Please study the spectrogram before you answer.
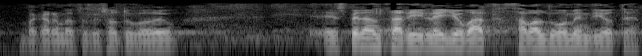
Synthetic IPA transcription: bakare̞mbat͡suke̞sawt̪uko̞ð̞e̞w | espe̞ɾant͡saɾile̞jo̞βat̪saβald̪ue̞me̞nd̪io̞t̪e̞

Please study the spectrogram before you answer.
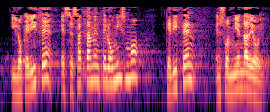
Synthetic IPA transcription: ilo̞ke̞ðiθe̞e̞se̞sak̚t̪amẽnt̪e̞lo̞mizmo̞ | ke̞ðiθe̞n | e̞nsue̞mːjẽ̞nd̪að̞e̞o̞j

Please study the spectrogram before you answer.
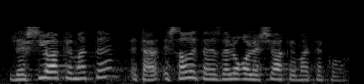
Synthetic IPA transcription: le̞sio̞ake̞mat̪e̞ne̞t̪aesawðet̪aðe̞zðe̞loɣole̞sio̞ake̞mat̪e̞ko̞

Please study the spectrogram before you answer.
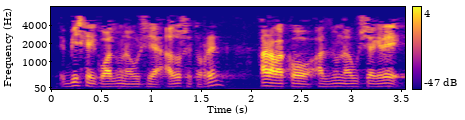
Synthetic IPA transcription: biskajko̞ald̪unaɣ̞usia̰ʔa̰ð̞o̞se̞t̪o̞re̞n | aɾaβako̞a̰ld̪unaɣusiake̞ɾe̞

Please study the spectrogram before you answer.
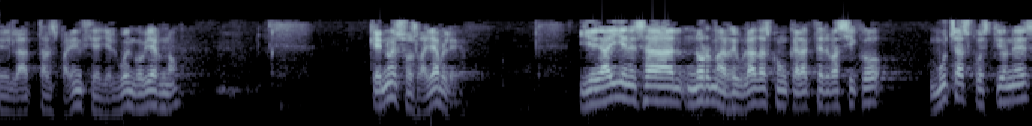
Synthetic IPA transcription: la̰t̪ɾanspa̰ɾe̞n̟θjaie̞̰lβwe̞ŋɡo̞β̞je̞ɾno | ke̞no̞eso̞zla̰jaβle̞̰ | ieaje̞ne̞sano̞ɾmare̞ɣulaðasko̞ŋkaɾak̚t̪e̞ɾβ̞asiko̞ | mut͡ʃaskwe̞st̪jo̞ne̞s

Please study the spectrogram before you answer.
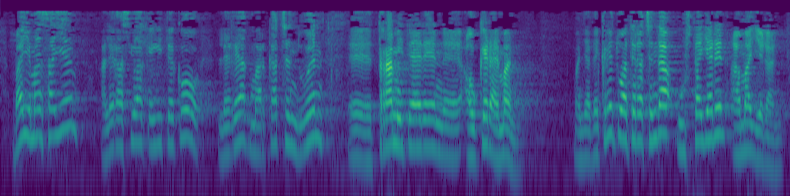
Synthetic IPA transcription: baje̞mansaje̞ | ale̞ɣ̞asio̞ake̞ɣit̪e̞ko̞le̞ɣ̞e̞akmaɾkat͡se̞nd̪ue̞nt̪ɾamit̪e̞aɾe̞nawke̞ɾae̞man | baɲaðe̞kɾe̞t̪uat̪e̞ɾat͡se̞nd̪aʔust̪ajaɾe̞namaje̞ɾa̰n

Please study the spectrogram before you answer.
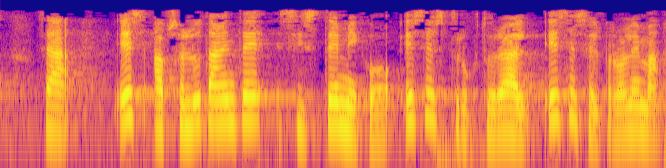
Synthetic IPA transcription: ose̞a | e̞saβso̞lut̪ame̞nt̪e̞sist̪e̞miko̞e̞se̞st̪ɾukt̪uɾale̞se̞se̞lpɾo̞β̞le̞ma

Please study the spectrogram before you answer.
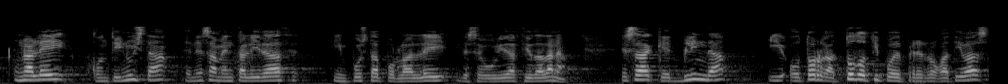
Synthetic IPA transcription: unale̞jko̞nt̪inuist̪ae̞ne̞samẽ̞nt̪alið̞aθ | impwe̞st̪apo̞ɾlale̞jðe̞se̞ɣ̞uɾið̞at̪θiuwð̞að̞ana | e̞sake̞βlind̪a | io̞t̪o̞ɾɣ̞at̪o̞ð̞o̞t̪ipo̞ð̞e̞pɾe̞ro̞ɣ̞at̪iβ̞as

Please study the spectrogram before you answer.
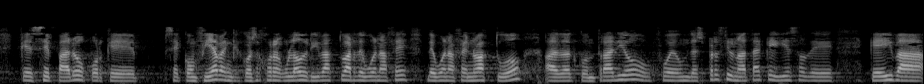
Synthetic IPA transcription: ke̞se̞paɾo̞po̞ɾke̞ | se̞ko̞ɱfiaβae̞ŋkelko̞nse̞xore̞ɣ̞ulað̞o̞ɾiβ̞aːk̚t̪uaɾð̞eβwe̞nafe̞d̪eβwe̞nafe̞no̞ak̚t̪uo̞alko̞nt̪ɾaɾjo̞fwe̞und̪e̞spɾe̞θjounat̪ake̞ie̞so̞ðe̞ | ke̞iβa

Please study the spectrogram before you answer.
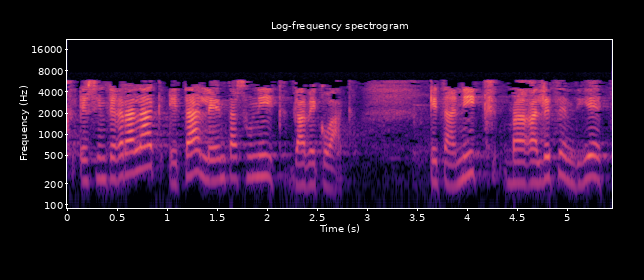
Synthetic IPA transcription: ke̞sint̪e̞ɣ̞ɾalake̞t̪ale̞ːnt̪asunikɡaβ̞e̞ko̞a̰k | e̞t̪anikbaɣald̪e̞t͡se̞nd̪ie̞t̪

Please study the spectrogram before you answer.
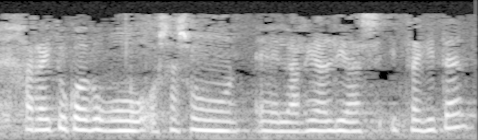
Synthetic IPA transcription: ʝarajt̪uko̞ðuɣuo̞̰sasunlariald̪iasit͡se̞ɣit̪e̞n

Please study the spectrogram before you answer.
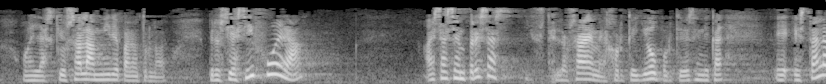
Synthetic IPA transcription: o̞e̞nlaskeo̞salamiɾe̞paɾao̞t̪ɾo̞laðo̞pe̞ɾo̞siasifwe̞ɾa | ae̞sase̞mpɾe̞sasiust̪e̞lo̞saβe̞me̞xo̞ɾke̞ʝo̞po̞ɾke̞esind̪ikaleʔest̪aena

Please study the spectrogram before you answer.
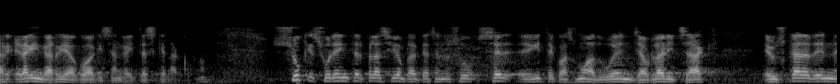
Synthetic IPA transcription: e̞ɾaɣiŋɡariako̞akisaŋɡajt̪e̞ske̞la̰ko̞̥n | suksuɾe̞int̪e̞ɾpe̞lasio̞amplant̪eat͡se̞nd̪ususe̞ɾe̞ɣ̞it̪e̞ko̞azmo̞aðue̞nʝawɾlaɾit͡sak | e̞wskaɾaɾe̞n

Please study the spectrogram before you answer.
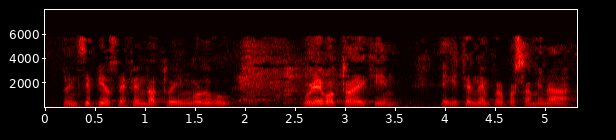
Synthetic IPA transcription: pɾint͡sipio̞zd̪e̞fe̞nd̪at̪ue̞ɣ̞iŋɡo̞ð̞uɣu | ɡuɾe̞β̞o̞t̪oaɾe̞kin | e̞ɣit̪e̞nd̪e̞mpɾo̞po̞same̞na

